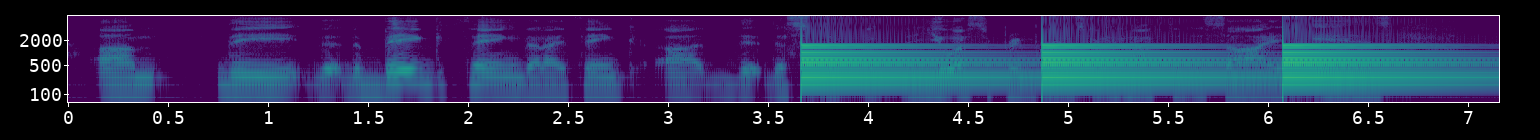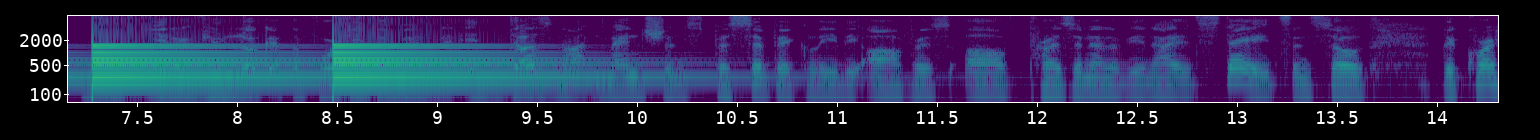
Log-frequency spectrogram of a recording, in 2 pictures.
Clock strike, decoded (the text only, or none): 5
